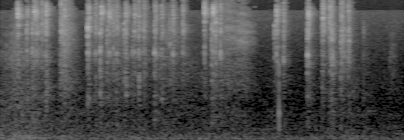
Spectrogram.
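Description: Faint computer keyboard typing: a run of quick keystrokes as a password is typed into a login form.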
